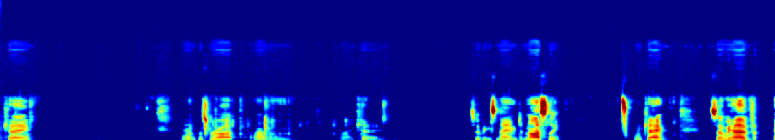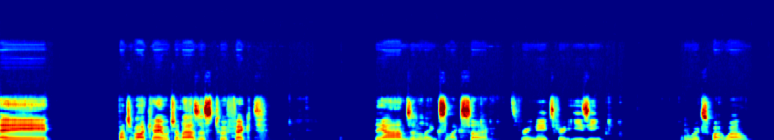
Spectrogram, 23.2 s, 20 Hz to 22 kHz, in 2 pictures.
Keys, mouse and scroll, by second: 0.0-0.4 typing, 1.9 click, 2.8-5.6 typing, 7.5 alt+click, 8.1 alt+middle click, 8.3 alt+right click, 8.5 alt+click, 11.5 click, 15.1 click, 16.0 alt+click, 18.9 z, 19.1 alt+click, 21.0 alt+click, 21.3 alt+middle click, 22.4 shift+right click.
